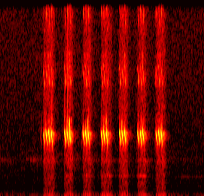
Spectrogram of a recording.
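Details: One cricket chirping: seven bright, high pulses repeated steadily about four per second, forming a single short burst framed by quiet.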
